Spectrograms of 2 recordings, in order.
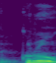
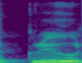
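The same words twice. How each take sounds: First: क्रू said as "kroo", no y-glide; correct oo sound. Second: क्रू said as "kryoo", with a y-glide; wrong-example क्रू, pronounced "kryoo"; mistaken y-glide. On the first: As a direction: go straight from r to oo in क्रू. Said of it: "क्रू कहते हैं". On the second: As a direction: put a y before the vowel in क्रू: "kri-yoo". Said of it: "इसे क्रू नहीं कहते". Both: Shown as a demonstration.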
